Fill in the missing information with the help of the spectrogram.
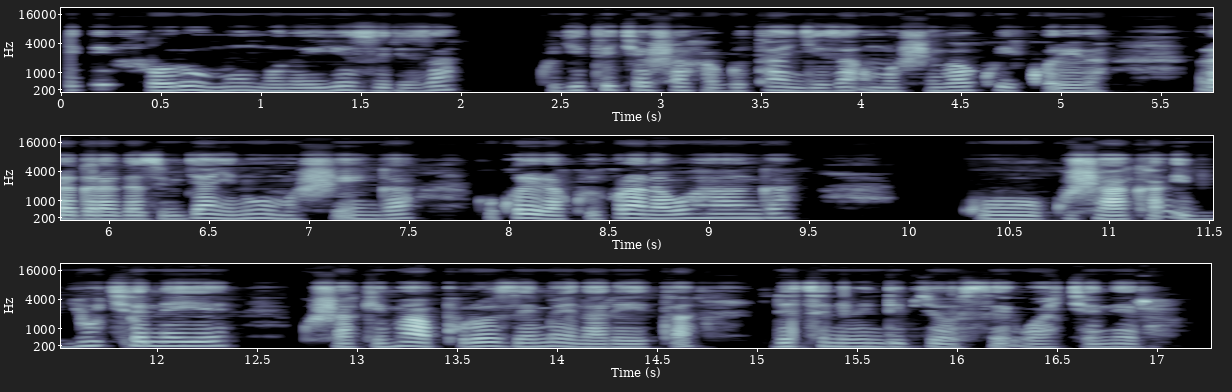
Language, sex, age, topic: Kinyarwanda, female, 18-24, government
